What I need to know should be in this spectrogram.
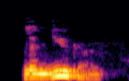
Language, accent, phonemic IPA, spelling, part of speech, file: English, Southern England, /ləˈnjuːɡəʊ/, lanugo, noun, LL-Q1860 (eng)-lanugo.wav
- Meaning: Soft down or fine hair, specifically that covering the human foetus or a tumorous area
